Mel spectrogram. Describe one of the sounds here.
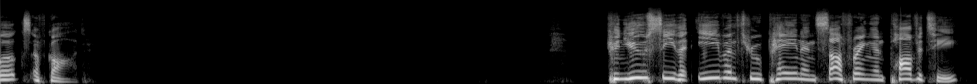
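A man speaks into a microphone through a loudspeaker outdoors, pausing between phrases.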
